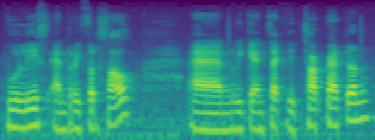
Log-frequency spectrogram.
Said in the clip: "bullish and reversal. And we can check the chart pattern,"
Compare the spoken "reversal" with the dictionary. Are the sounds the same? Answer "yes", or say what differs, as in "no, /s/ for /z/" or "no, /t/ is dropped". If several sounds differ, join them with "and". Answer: no, /f/ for /v/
